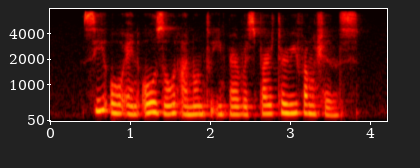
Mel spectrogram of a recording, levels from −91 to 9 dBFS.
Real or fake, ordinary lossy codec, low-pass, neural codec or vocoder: real; AAC, 48 kbps; 7.2 kHz; none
